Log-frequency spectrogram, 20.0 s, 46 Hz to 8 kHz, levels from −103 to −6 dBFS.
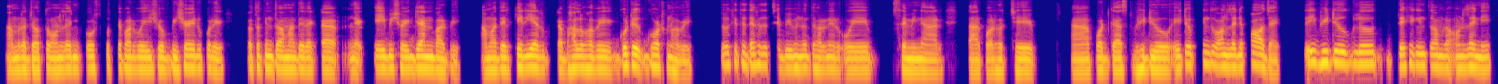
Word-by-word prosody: আমরা 115 +2 +2
যত 115 -1 +1
online 120 +1 +2
course 125 -1 0
করতে - - -5
পারবো 120 0 +1
এইসব 120 0 0
বিষয়ের 130 +2 +2
উপরে 115 -1 0 0.4
তত - - -4
কিন্তু 130 -1 +2
আমাদের 120 0 +2
একটা 115 +1 -3 0.4
আ - - -2 0.3
এই 125 - +5
বিষয়ে 125 -1 0
জ্ঞান 125 -1 +5
বাড়বে। 110 -2 -1 0.4
আমাদের 115 +1 +2
কেরিয়ার 130 -1 +4 0.2
টা 120 - 0
ভালোভাবে 125 -1 +2 0.3
গটে 145 0 +6 0.2
গঠন 135 -2 +1
হবে। 95 -1 -2 0.4
তো - - -29
এক্ষেত্রে 155 +1 -3
দেখা 155 +2 +1
যাচ্ছে 145 -2 -7
বিভিন্ন 125 0 +2 0.2
ধরনের 120 0 -1
ওয়েব, 115 0 0 0.4
সেমিনার, 110 -3 +1 0.4
তারপর 105 0 -2
হচ্ছে 105 +2 -2 0.7
আ - - -1 0.2
পডকাস্ট 110 -1 -1
ভিডিও 120 -1 +3 0.2
এটাও 150 +5 +1
কিন্তু 165 -1 -2
অনলাইনে 140 0 +2
পাওয়া 150 -4 +3
যায়। 95 -2 -3 0.3
তো - - -22
এই 180 - +4
ভিডিওগুলো 165 -2 +3 0.5
দেখে 145 +4 +2
কিন্তু 145 -1 -1
আমরা 130 -1 0
অনলাইনে 130 -2 +2
125 Hz, 150 wpm, -20 LUFS, 115-135 Hz, 0.7 s, গটে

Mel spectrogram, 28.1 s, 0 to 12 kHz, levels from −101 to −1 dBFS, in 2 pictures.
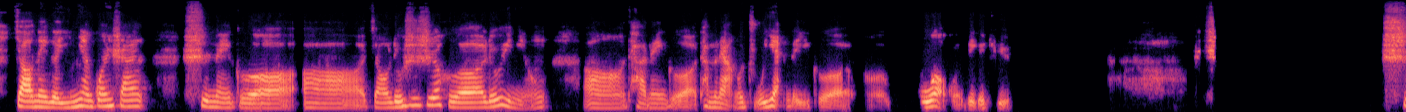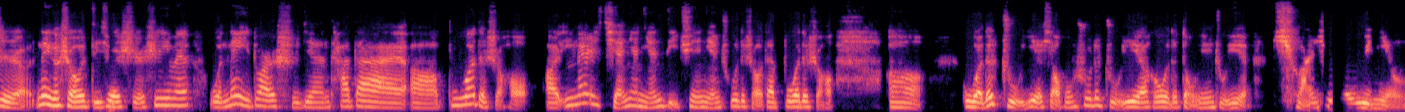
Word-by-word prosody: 叫 165 - +8
那 165 -1 +3
个 155 - +4
《一 145 +1 0
念 180 +2 +2
关 185 +1 +3
山》， 185 -3 +1 0.5
是 185 - 0
那 155 -3 -1
个， 140 - -6 0.5
啊， 140 -2 -3
叫 145 -2 -1
刘 160 +3 +3
诗 215 +3 0
诗 220 0 +2
和 150 -6 +4
刘 175 +6 +2
宇 200 - 0
宁， 125 -7 -9 0.5
啊， 135 -1 -3
他 135 - -4
那 135 0 -6
个 - - -3
他 - - -4
们 155 - -2
两 140 - 0
个 150 - -3
主 155 - -4
演 195 +4 +3
的 - - -7
一 - - -6
个， - - -10 0.4
呃， - - -14 0.3
古 - - +4
偶 - - +1
的 - - -3
一 - - -4
个 - - -3
剧。 - - -10 1.9
是 - - 0 1.7
是， 190 - +2
那 245 +1 +7
个 205 -1 +6
时 195 -3 +4
候 165 0 +6
的 155 -2 -1
确 165 0 +4
是， 155 -2 -2
是 215 +7 -2
因 215 0 +1
为 210 +1 0 0.2
我 160 - 0
那 200 +10 +1
一 200 -5 0
段 195 +1 0
儿 175 0 +1
时 155 -5 -4
间， 155 -1 -4
它 175 +1 -3
在， 160 -5 +2
呃， 140 -2 -2
播 225 +4 +1
的 175 -9 -1
时 165 - -5
候， - - -4
啊， 145 -1 0
应 210 +8 -2
该 270 +3 0
是 255 -3 -3
前 175 - -1
年 200 -1 -2
年 165 +2 -2
底， - - -5
去 180 - -3
年 160 -1 -1
年 145 -2 -2
初 185 +3 -2
的 170 - -2
时 170 - -7
候 - - 0
在 160 - +2
播 170 +2 +2
的 170 - +3
时 165 - -5
候， - - -6 0.5
呃， 155 -3 -3 0.4
我 165 -1 +6
的 240 - +5
主 310 +6 0
页 180 - +2
小 165 - 0
红 155 +2 -6
书 205 +3 -3
的 215 +1 -1
主 190 -5 -5
页 160 -2 +5
和 160 0 -2
我 160 -1 +3
的 155 - -2
抖 - - -2
音 145 +2 -3
主 155 -2 -5
页， 140 - -2 0.2
全 - - +3 0.3
是 - - -6 0.2
刘 140 +1 -3
宇 135 - +3
宁 125 -2 -3
165 Hz, 230 characters per minute, -21 LUFS, 150-195 Hz, 1.9 s, 叫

